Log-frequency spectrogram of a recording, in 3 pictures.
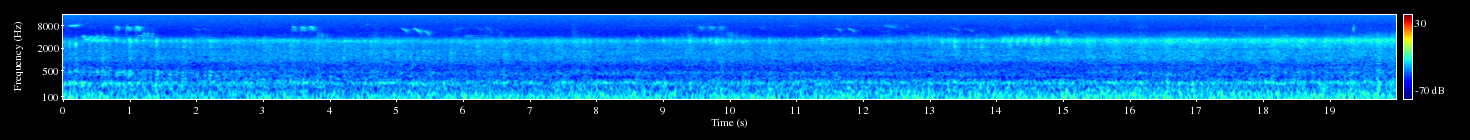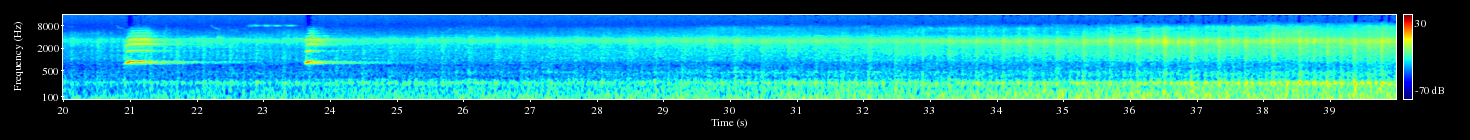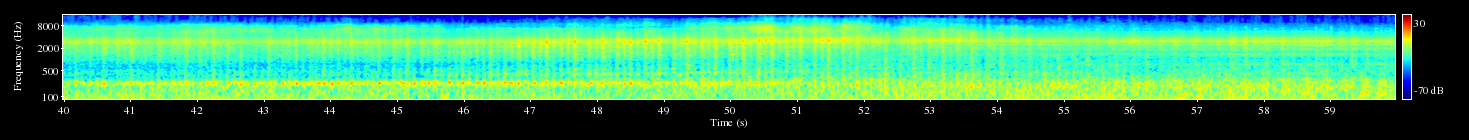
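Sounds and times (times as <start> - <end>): train running rumble: 0.0 - 59.9
steam locomotive whistle blasts: 20.8 - 23.0, 23.6 - 25.4.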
